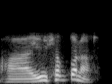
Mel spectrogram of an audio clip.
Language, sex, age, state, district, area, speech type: Marathi, male, 18-30, Maharashtra, Washim, urban, conversation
